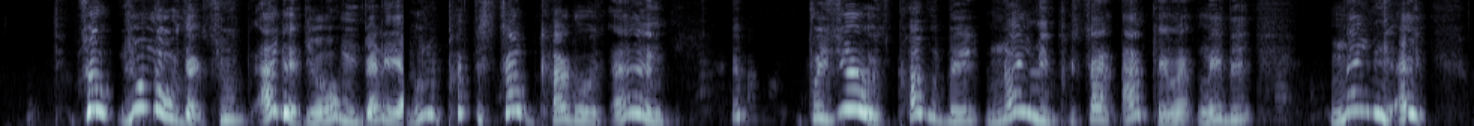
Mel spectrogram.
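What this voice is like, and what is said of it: Accented, forceful, loud speech. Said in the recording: “because of my accent ... I'm forceful enough, I'm speaking loud enough”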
